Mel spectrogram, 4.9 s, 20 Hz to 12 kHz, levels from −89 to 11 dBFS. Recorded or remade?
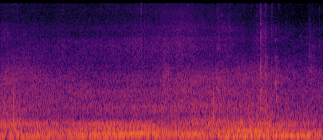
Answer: recorded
